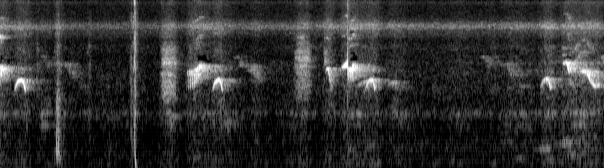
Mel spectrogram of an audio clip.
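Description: A small bird chirping faintly: a short two-note call, a quick high note followed by a small arched one, repeated four times at intervals of a second and a half to two seconds. A single sharp click comes about a second and a half in.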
